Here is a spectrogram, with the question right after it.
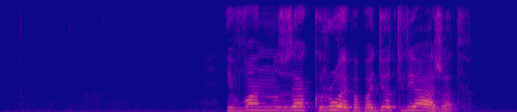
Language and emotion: Russian, angry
